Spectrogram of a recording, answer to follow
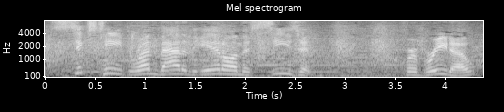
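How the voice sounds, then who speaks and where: A man calling a live softball game on radio, play by play, brisk and rising to excited shouts on big plays. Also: high voice, over music. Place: stadium radio booth.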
